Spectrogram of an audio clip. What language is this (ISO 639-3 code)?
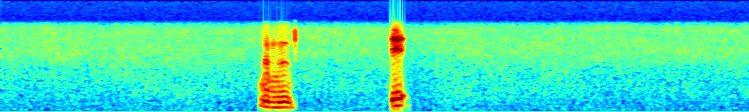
doi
